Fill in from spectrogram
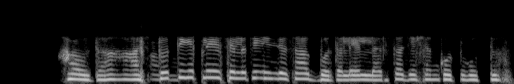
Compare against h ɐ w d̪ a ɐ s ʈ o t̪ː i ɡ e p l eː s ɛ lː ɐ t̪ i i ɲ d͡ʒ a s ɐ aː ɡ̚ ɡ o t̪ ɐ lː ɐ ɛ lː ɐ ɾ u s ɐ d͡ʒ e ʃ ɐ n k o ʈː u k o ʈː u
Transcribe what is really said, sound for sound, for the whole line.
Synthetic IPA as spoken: h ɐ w d̪ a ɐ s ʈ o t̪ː i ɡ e p l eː s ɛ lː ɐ t̪ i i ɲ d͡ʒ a s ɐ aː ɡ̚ b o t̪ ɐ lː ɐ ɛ lː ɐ ɾ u s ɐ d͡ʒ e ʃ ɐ n k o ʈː u k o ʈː u

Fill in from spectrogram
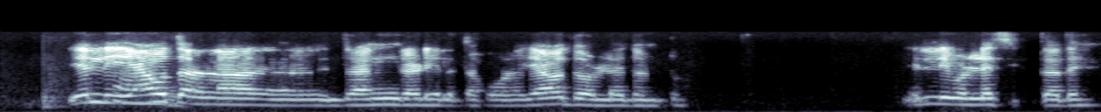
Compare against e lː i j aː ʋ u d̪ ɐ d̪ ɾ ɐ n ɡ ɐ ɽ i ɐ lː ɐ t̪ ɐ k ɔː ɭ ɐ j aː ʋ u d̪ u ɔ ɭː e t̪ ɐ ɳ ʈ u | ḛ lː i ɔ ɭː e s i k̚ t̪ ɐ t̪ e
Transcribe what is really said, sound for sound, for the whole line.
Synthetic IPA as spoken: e lː i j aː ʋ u d̪ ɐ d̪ ɾ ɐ ŋ ɡ ɐ ɽ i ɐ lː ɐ t̪ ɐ k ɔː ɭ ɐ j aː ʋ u d̪ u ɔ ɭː e d̪ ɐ ɳ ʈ u | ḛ lː i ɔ ɭː e s i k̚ t̪ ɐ d̪ e

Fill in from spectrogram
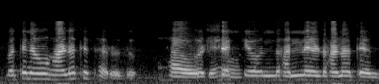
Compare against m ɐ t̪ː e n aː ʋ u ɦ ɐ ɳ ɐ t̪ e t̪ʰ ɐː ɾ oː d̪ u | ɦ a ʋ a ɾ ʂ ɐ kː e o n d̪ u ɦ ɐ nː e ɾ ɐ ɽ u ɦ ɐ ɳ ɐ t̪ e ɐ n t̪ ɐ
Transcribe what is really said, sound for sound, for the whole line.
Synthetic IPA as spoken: m ɐ t̪ː e n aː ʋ u ɦ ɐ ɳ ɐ t̪ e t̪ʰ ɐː ɾ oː d̪ u | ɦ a ʋ ɐ ɾ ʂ ɐ kː e o n d̪ u ɦ ɐ nː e ɾ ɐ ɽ u ɦ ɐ ɳ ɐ t̪ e ɐ n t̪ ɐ

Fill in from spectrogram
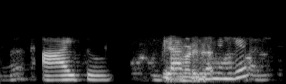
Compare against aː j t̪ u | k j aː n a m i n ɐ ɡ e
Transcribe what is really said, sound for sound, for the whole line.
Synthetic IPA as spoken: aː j t̪ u | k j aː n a n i m ɐ ɡ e

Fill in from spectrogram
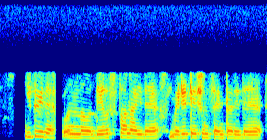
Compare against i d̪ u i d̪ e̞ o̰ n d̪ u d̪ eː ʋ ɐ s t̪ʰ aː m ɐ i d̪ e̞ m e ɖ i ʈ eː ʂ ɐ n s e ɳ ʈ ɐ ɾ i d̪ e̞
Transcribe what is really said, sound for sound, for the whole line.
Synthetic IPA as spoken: i d̪ u i d̪ e̞ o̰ n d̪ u d̪ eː ʋ ɐ s t̪ʰ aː n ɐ i d̪ e̞ m e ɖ i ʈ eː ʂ ɐ n s e ɳ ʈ ɐ ɾ i d̪ e̞

